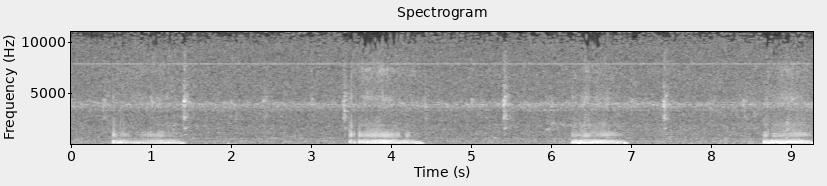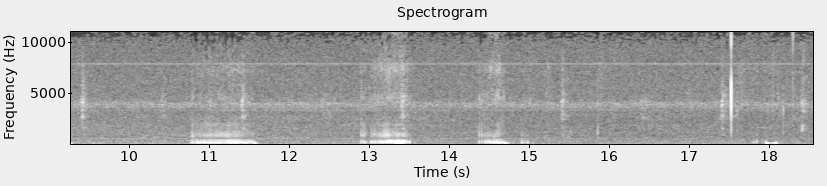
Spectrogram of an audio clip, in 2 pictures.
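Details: Cat asleep and snoring, August 2020: seven regular low, grating snore breaths repeated about every two to three seconds, each short and harmonic-rich, against a soft steady indoor hum.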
